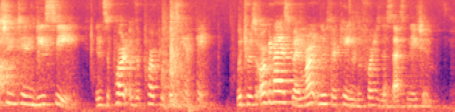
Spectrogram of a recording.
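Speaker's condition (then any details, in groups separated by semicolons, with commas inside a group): No condition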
